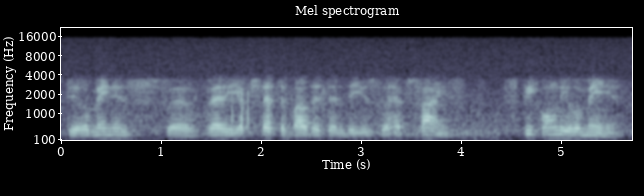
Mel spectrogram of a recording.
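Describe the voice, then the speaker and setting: Over noticeable background noise, a man with a medium pitch speaks at a fairly quick pace, leaving long, frequent pauses. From Romania. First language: Yiddish and German. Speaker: author and Holocaust survivor. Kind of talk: radio interview. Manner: hesitant, many fillers.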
